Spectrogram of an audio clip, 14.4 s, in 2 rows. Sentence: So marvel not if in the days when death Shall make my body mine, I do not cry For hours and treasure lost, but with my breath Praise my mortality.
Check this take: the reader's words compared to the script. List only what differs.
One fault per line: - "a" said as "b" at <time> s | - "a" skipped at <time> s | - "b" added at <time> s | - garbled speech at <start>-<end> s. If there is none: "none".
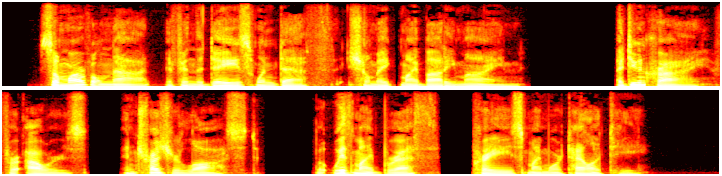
- "not" skipped at 6.4 s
